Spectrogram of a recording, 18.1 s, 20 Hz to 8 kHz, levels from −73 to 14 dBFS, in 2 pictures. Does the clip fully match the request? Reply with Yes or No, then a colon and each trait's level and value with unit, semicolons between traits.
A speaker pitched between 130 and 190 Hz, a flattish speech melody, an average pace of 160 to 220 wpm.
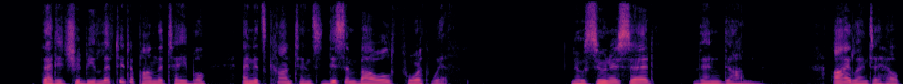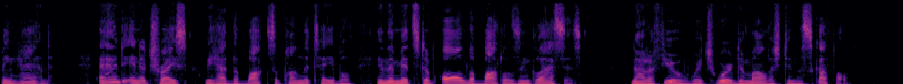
No: low, 135 Hz; wide, 5.6 semitones; average, 175 wpm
